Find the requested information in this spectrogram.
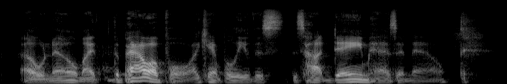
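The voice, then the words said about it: Imitates another person's voice. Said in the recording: “that was my Corin impression.”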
